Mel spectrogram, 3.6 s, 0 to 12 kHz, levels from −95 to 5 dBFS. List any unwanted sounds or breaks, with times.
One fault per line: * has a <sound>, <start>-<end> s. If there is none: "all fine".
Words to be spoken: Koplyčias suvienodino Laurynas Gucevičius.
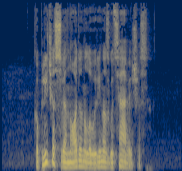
all fine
